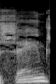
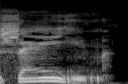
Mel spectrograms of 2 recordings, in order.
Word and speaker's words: same: In addition，此外，这是固定的短语， we both，咱们俩叫 we both， go to the same school and study in the same class，念同样的学校。 the same， same 这个字前面一定要加的，不要念成 Sam，要念 same。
